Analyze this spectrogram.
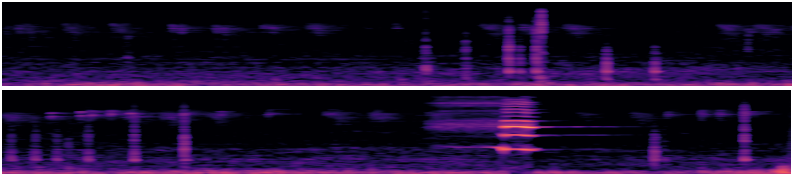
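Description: A roe deer call (Blatter) blown once, about six seconds in: a short, high, pitched squeak imitating a doe's fiep, used in the rut to lure bucks. Faint clicks and high chirps sound before it.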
